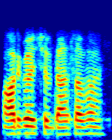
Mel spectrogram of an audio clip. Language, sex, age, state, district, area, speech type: Maithili, male, 18-30, Bihar, Muzaffarpur, rural, conversation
